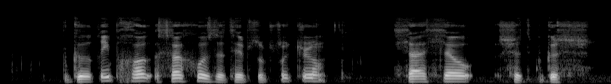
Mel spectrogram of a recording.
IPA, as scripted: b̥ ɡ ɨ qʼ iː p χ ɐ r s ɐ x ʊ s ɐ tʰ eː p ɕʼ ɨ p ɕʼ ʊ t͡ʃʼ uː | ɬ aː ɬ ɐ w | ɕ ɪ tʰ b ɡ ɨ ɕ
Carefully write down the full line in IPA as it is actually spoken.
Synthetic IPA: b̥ ɡ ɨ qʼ iː p χ ɐ r s ɐ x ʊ z ɐ tʰ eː p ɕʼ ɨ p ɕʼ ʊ t͡ʃʼ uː | ɬ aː ɬ ɐ w | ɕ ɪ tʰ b ɡ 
